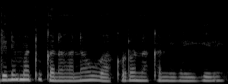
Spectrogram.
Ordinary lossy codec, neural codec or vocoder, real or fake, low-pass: none; vocoder, 44.1 kHz, 128 mel bands, Pupu-Vocoder; fake; 19.8 kHz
